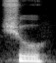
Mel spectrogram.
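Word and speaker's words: Schuh: so it makes sense it's like Shu Shu Shu in German is just Shu you almost did a spit I did almost I think German it's spelled sh h u e right uh but yeah it's just it's literally just Sho uh anyway put on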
